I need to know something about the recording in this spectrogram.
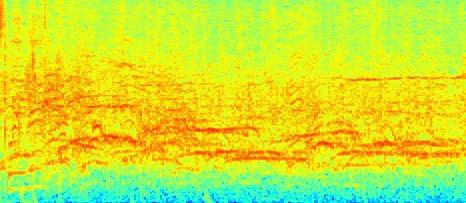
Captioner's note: audience cheering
